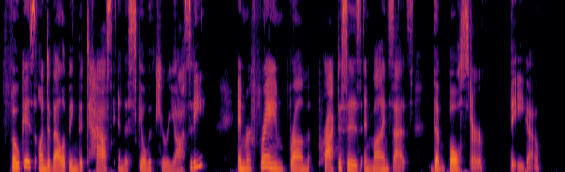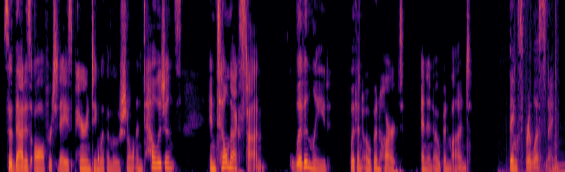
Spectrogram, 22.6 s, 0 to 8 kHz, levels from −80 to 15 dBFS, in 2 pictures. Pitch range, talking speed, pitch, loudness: 180-215 Hz, 125 wpm, 190 Hz, -19 LUFS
